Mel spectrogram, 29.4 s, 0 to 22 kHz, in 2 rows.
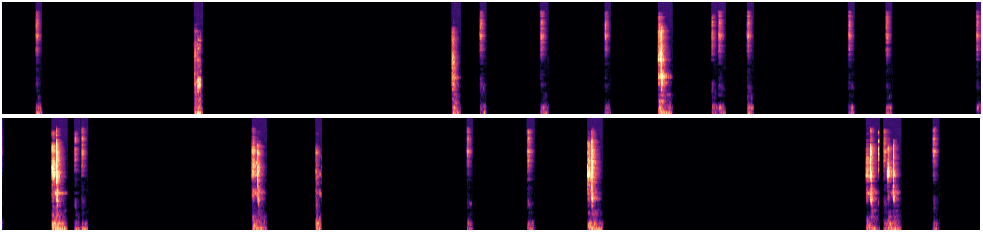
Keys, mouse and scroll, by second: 0.3 click, 0.4 click, 2.1 scroll up 1, 2.5 shift+middle click, 2.8 scroll up 1, 3.7 shift+middle click, 4.0 scroll up 1, 4.6 middle click, 5.1 shift+middle click, 5.4-6.0 scroll up 1, 6.0 middle click, 6.6 1, 7.0 click, 10.6 click, 11.6 Tab, 12.5 click, 15.7 click, 18.3 g, 18.8 right click, 19.2 scroll down 1, 19.3 Tab, 19.7 middle click, 20.0-20.3 scroll down 1, 20.4 middle click, 20.8 right click, 21.4 click, 23.7 middle click, 26.2 click, 26.7 middle click, 27.7 click, 27.8 h, 28.4 click, 28.7 middle click.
